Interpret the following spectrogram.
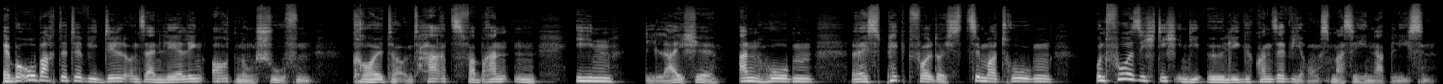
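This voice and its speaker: A man reading an audiobook in a measured, expressive way. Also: mid-range voice, no room sound, clean studio sound. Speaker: narrator. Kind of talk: audiobook narration.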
